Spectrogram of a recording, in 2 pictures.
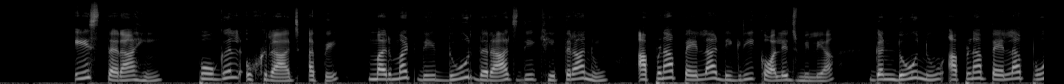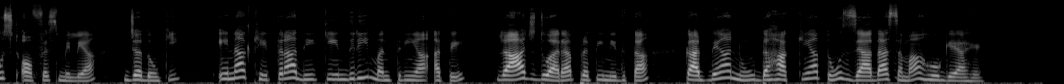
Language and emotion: Punjabi, neutral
